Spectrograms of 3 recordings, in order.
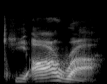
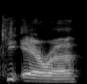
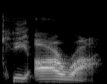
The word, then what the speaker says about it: Kiara: It is Kiara. And she's going to be sure to tell you that it's not Kiara, it's Kiara.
